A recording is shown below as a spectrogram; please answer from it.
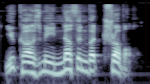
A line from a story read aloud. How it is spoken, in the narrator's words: the Sarge growled at the Sad Sack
